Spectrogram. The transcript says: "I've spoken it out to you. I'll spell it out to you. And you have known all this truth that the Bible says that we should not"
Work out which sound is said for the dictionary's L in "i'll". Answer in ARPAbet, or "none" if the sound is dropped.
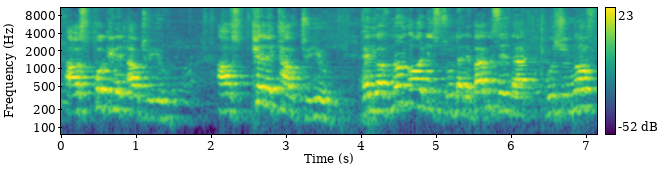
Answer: W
